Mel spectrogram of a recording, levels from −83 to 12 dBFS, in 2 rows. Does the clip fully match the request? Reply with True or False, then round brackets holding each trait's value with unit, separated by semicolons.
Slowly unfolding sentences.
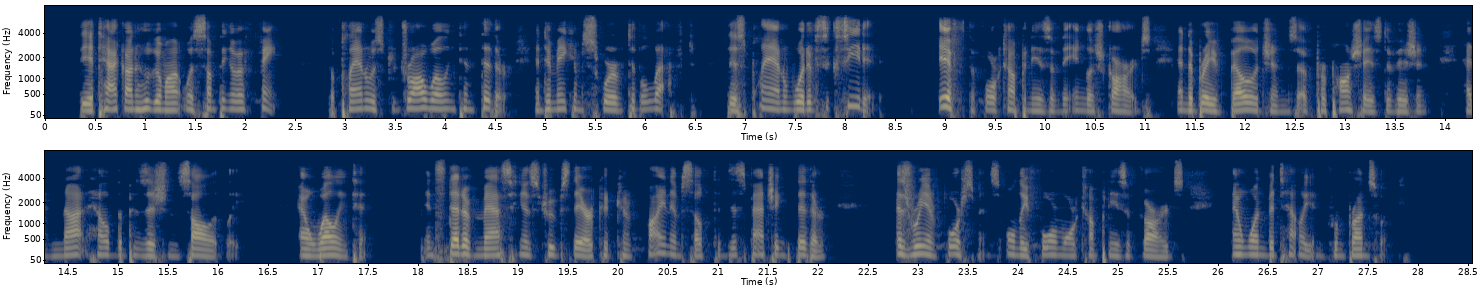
False (160 wpm)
